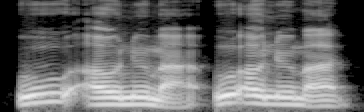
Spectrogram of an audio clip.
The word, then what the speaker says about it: Uonuma: Um, do we have any rice farmers from Unuma, Japan, in the Niigata Prefecture? U O O Uonuma, Niigata.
